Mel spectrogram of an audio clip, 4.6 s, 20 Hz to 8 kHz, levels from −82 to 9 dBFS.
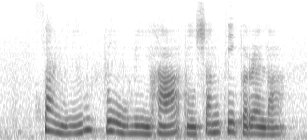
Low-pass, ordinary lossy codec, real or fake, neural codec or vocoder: none; none; fake; codec, 16 kHz, 1 kbps, FunCodec, trained on Chinese and English, 50 frames a second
